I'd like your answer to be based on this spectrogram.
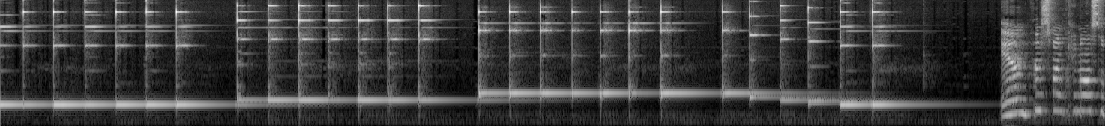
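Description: A glockenspiel plays a simple melody of bright, ringing metal tones struck in quick repeated groups, each note decaying cleanly, followed by a brief voice at the end.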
